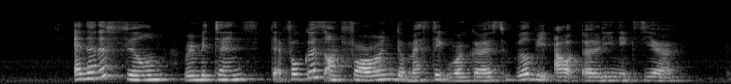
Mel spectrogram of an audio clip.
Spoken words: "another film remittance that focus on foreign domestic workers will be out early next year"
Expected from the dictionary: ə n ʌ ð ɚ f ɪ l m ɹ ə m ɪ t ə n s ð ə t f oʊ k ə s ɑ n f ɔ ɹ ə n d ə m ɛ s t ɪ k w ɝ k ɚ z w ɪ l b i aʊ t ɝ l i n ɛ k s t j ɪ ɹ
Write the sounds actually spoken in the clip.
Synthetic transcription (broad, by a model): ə n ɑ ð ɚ f ɪ l m ɹ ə m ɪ t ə n s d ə t f oʊ k ə s ɑ n f ɔ ɹ ə n d ə m ɛ s t ɪ k w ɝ k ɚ s w ɪ l b i aʊ t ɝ l i n ɛ k s t j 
